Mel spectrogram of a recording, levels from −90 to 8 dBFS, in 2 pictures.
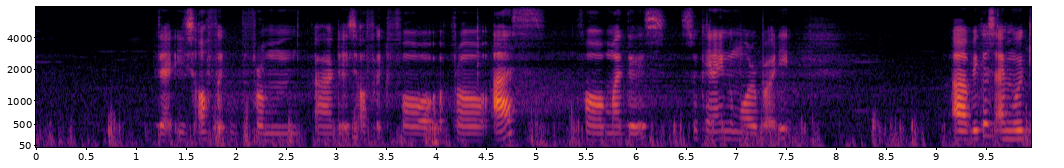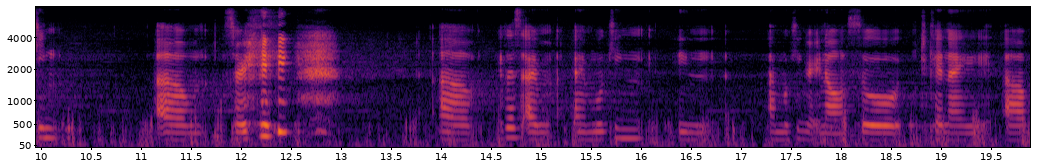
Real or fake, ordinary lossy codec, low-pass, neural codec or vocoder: real; none; none; none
